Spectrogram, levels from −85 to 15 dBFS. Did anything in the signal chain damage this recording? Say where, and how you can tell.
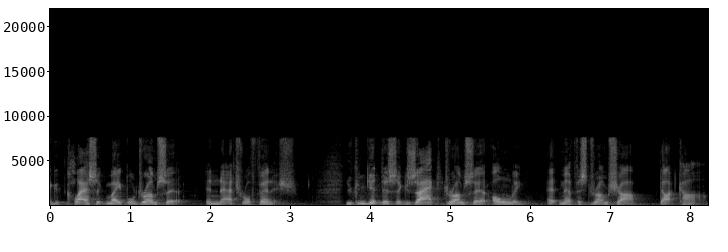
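No, the signal chain did no damage: the audio has been through a call's microphone processing, which rolls off the lowest bass and leaves nothing above 8 kHz, and both are normal behaviour for that stage.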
